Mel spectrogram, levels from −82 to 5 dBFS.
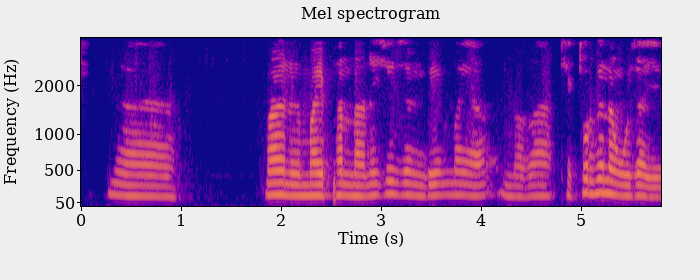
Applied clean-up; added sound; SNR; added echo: neural separator model SepFormer DNS4.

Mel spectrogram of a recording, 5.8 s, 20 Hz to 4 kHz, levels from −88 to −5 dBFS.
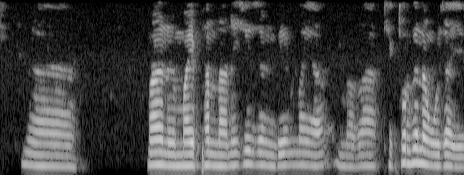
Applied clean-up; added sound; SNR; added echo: none; none; none; none.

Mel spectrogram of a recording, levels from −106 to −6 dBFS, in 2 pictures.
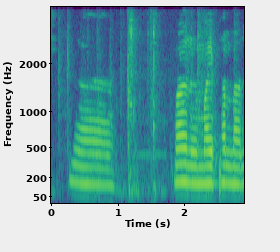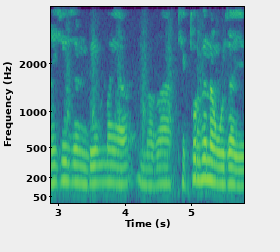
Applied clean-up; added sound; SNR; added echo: none; Printer; 15 dB; none.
